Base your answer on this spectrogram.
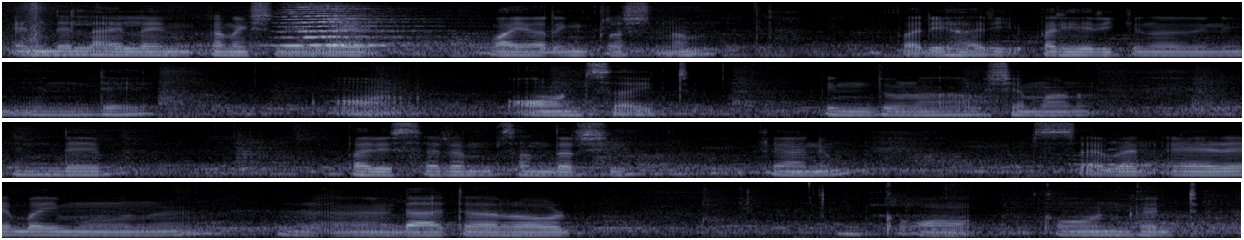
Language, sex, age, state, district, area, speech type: Malayalam, male, 18-30, Kerala, Idukki, rural, read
